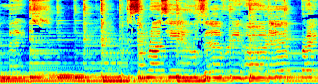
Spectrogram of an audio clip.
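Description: Olympia acoustic guitar strummed in a steady down-up chord pattern, capoed at the fifth fret in half-step-down tuning, with a man's voice singing over it in places.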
